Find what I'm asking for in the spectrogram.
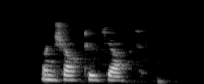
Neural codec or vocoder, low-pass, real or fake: none; 7.2 kHz; real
